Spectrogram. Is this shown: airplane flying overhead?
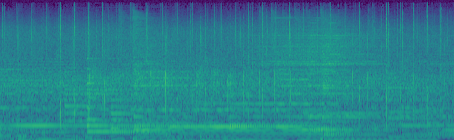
no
